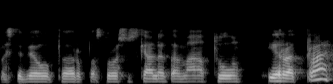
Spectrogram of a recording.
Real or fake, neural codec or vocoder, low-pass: fake; vocoder, 22.05 kHz, 80 mel bands, WaveNeXt; 5.4 kHz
